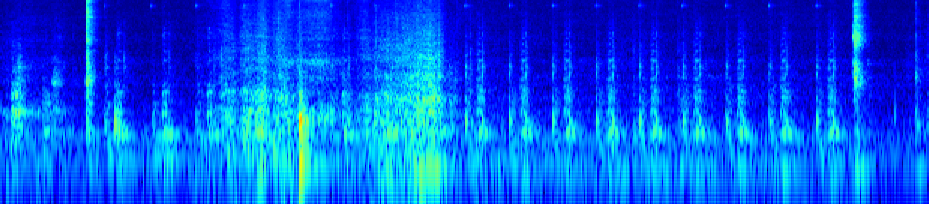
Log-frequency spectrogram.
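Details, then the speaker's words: Macintosh Plus bought cheap, which the previous owner said sounded like it was looking for a floppy disk with no screen. At power-on, irregular mechanical clicks and short rasping bursts come from the floppy drive, with no video and nothing else starting. "it sounds like the floppy drive is indeed moving but it doesn't look like the screen is coming on or that the computer is doing anything else"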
